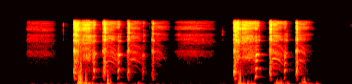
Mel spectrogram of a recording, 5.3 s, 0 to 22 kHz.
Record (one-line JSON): {"cough_length": "5.3 s", "cough_amplitude": 30862, "cough_signal_mean_std_ratio": 0.44, "survey_phase": "alpha (2021-03-01 to 2021-08-12)", "age": "45-64", "gender": "Female", "wearing_mask": "No", "symptom_none": true, "smoker_status": "Ex-smoker", "respiratory_condition_asthma": false, "respiratory_condition_other": false, "recruitment_source": "REACT", "submission_delay": "3 days", "covid_test_result": "Negative", "covid_test_method": "RT-qPCR"}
